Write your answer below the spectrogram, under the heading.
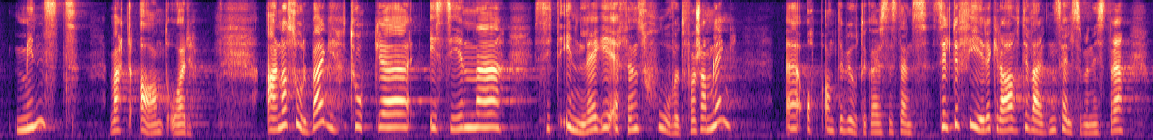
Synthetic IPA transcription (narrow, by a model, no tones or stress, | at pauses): mɪnst̪ | ʋæʈːʔɑːənt̪ʰoːɾ | ʔæːɳɑsuːlbæɾɡt̪ʰuːk | ɪsɪn | sɪt̪ʰːɪnlɛɡɪʔɛfɛnshuːʋəd̪fɔʂɑmlɪŋ | ʔɔpːɑ̰nt̪ɪbɪuːt̪ɪkɑɾɛsɪst̪ɛnsst̪ɪlt̪əfiːɾəkʰɾɑːʋt̪ʰɪlʋæɾd̪n̩shɛlsəmɪnɪst̪əɾə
